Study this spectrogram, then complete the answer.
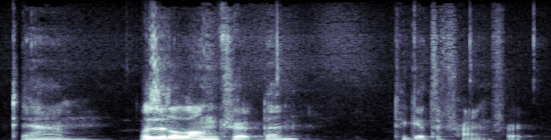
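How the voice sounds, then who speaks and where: A man's voice: mid-range voice, moderate pace, dark tone, slightly rough. A young man chatting casually on a podcast, rambling and laughing at himself. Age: young adult. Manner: chatty, self-deprecating, laughs often. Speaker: podcast co-host. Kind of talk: casual chat.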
